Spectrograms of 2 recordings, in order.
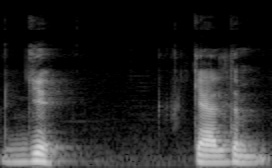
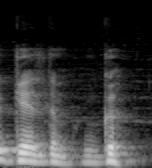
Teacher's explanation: Yani Türkiye Türkçesinde biraz damak. İngilizcesi palatal ses. Bizdeki velar ses.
